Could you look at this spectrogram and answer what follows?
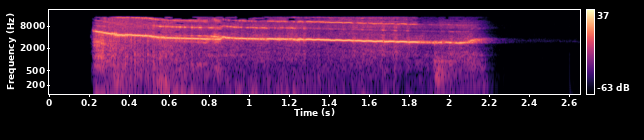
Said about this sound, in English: I am so excited that I feel like shooting off some fireworks right about now. You know what? Screw that. And these are the most expensive fireworks I ever launched here. So here they go.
